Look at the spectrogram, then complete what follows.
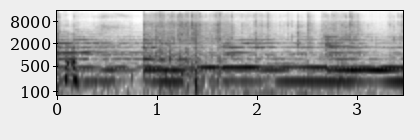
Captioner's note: chuckles; bag crinkles; bell still tolls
